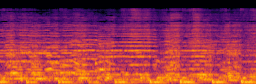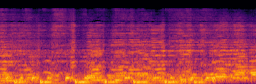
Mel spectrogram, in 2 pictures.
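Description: A live brass band, with sousaphones and saxophones, playing dance music. A steady bass beat comes about two to three times a second.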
